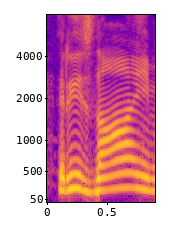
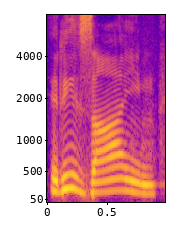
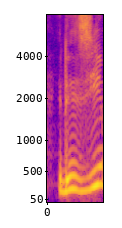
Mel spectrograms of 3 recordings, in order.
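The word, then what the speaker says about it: resign: determined देख रहे हो रिजाइन यहां पे जाइम पढ़ेंगे रिजाइन रिजिम नहीं रिजाइन रिजाइन देख रहे हो यहां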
